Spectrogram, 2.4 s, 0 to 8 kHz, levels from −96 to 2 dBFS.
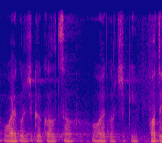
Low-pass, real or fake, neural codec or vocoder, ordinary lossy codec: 7.2 kHz; real; none; none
